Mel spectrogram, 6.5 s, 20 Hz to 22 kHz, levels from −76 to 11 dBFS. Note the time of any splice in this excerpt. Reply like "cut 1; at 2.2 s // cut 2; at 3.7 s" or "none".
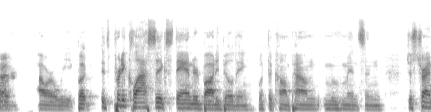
cut 1; at 1.1 s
